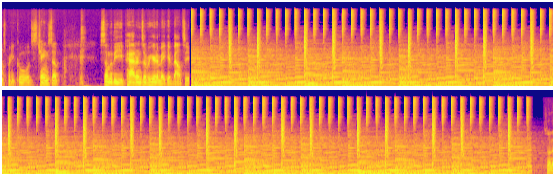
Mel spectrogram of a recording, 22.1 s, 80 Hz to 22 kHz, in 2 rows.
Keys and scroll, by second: 9.0 super+s, 9.4 super+n.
